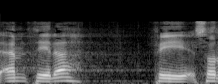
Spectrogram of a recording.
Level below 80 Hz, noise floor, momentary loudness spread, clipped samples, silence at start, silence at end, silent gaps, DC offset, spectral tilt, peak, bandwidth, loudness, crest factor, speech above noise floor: -44 dBFS; -46 dBFS; 13 LU; under 0.1%; 0 s; 0 s; none; under 0.1%; -4 dB/octave; 0 dBFS; 8 kHz; -15 LUFS; 16 dB; 31 dB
